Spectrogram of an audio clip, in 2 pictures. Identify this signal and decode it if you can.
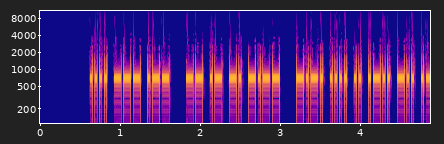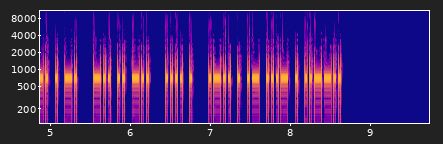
Morse code, heard as a keyed tone, about 40 wpm, 700 Hz. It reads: HOW MANY CHILDREN DID HE LEAVE?
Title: Sentences from Top 400 Words 40wpm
